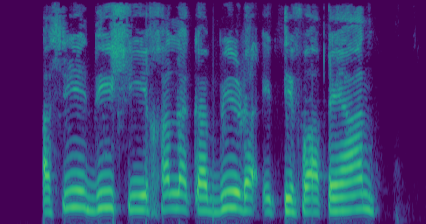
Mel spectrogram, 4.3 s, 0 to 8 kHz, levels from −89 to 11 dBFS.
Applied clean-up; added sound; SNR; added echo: neural mask model DeepFilterNet 3.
